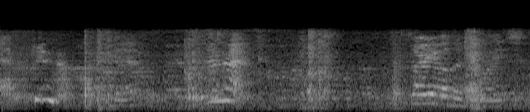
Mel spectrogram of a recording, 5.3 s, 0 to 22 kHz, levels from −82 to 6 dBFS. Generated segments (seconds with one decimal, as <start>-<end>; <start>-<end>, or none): 0.0-1.0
